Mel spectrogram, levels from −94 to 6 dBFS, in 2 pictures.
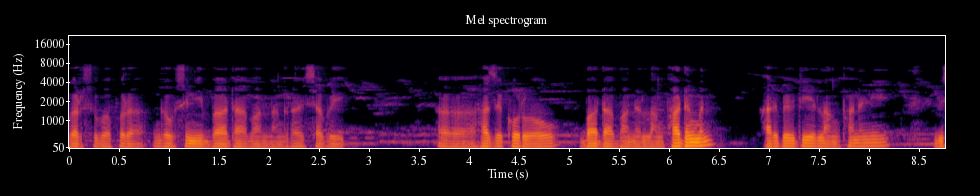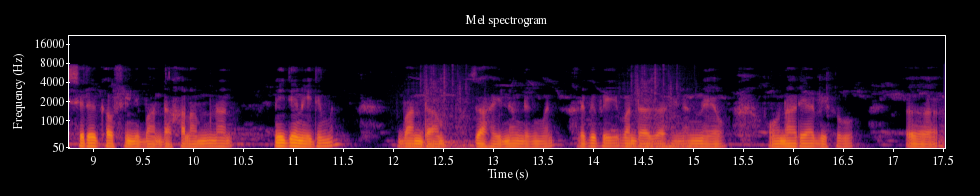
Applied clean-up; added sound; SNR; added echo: none; Drawer open or close; 17 dB; none.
